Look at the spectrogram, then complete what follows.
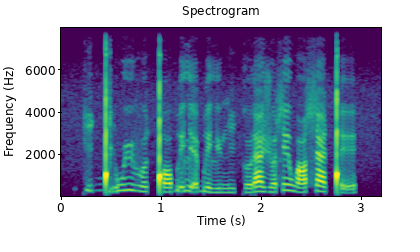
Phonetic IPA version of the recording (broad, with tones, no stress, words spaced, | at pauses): kḭ˥˧ ɡ͡ǃḭ˥˧wy˥˧ vɵ˨˩ǃɔ˩˥bḛ˥˧ lʲæ̰˥˧be˨˩lʲʉ˨˩ŋi˨˩ kɵ˩˥ɾæ˥˧ ʒœ˩˥ɬe˥˧wɑ˩˥ ɬæ˥˧ǃḛ˥˧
